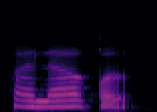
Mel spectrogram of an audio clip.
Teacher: جب ہم وقف کریں گے تو زیر جو ہے وہ جزم میں بدل جائے گی، اس لیے کلکلا ہوگا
